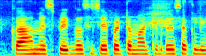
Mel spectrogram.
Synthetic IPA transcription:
kãːɦɐmẽspɾɪ̃ŋɡəlsɐt͡ʃːaːipɐɾʈɐmaːʈəɾd̪eːsɐkli

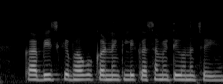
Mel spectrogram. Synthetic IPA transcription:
kabid͡ʒkebʱakokəɾnekeliekəsəmiʈiɦonat͡ʃaːɦie

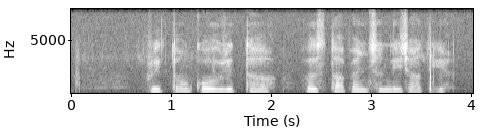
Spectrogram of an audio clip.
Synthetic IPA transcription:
ʋɾɪt̪õːkoːʋɪɾɪd̪ʱa | əst̪ʰaːpɛ̃ːnʃənd̪iːd͡ʒaːt̪iɦɛː

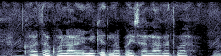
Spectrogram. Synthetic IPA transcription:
kʰat̪akʰolaemiket̪napəjsalaɡət̪ba

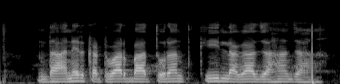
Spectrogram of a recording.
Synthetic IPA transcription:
d̪ʱaːnɪɾkəʈwaːɾbaːd̪̚t̪ʊɾə̃nt̪kilɐɡad͡ʒɐɦãd͡ʒɐɦã

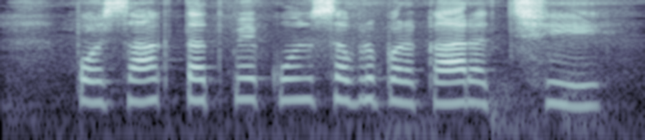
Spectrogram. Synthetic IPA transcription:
pɔsakʰt̪ət̪ʰmekonsəbɾpɾəkaɾətːt͡ʃʰi

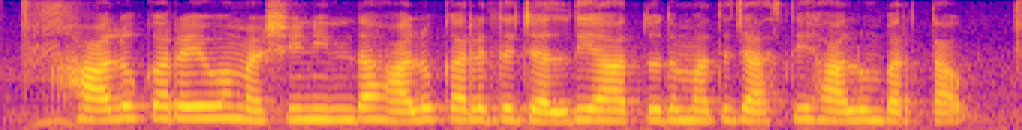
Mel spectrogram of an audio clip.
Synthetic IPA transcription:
haːlukɐɾɐjuʋɐmɐʂiːnind̪ɐɦaːlukɐɾed̪ɐd͡ʒɐld̪iaːt̪ʋɐd̪ɐmɐt̪ːɐd͡ʒaːst̪iɦaːlumbɐɾt̪a̰ːʋu

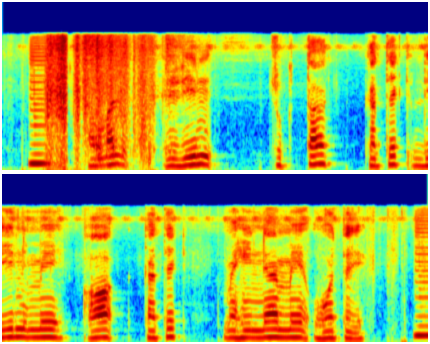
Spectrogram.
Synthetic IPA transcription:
ɐməlɾin | t͡ʃʊkt̪ãkət̪ekd̪inmẽɔː | kɐt̪ek | məɦiːnamẽɦoːt̪eː

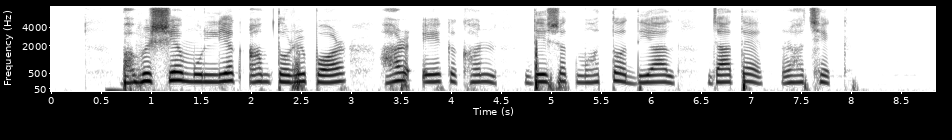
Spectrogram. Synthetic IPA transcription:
bʱəβiʃjəmuljəkamt̪oɾiɾpɔɾ | həɾekkʰən | d̪eʃət̪mɔɦət̪ːwɔd̪ijal | d͡ʒat̪eɾəɦt͡ʃʰek

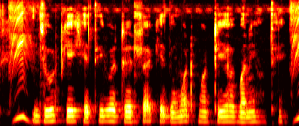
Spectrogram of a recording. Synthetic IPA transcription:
d͡ʒuːʈkekʰeːt̪ipəɾɖeːɖla̰kḛd̪uməʈmaːʈijabəneɦot̪ʰeː

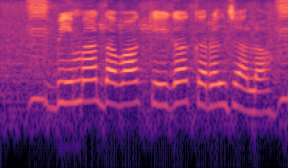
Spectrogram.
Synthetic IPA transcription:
biːmaːd̪ɐʋaːkeːɡaːkəɾəld͡ʒaːlaː

